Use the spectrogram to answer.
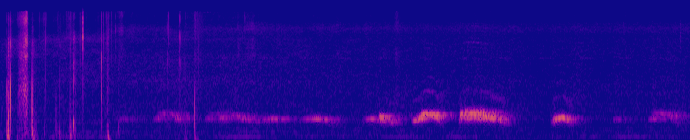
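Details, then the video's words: Spotted dove calling: soft, low coos in short phrases, each note slightly rising then falling, with a few clicks and knocks at the start. "suara panggilan tekukur"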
